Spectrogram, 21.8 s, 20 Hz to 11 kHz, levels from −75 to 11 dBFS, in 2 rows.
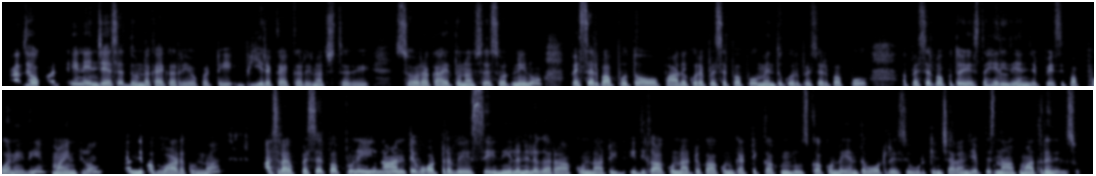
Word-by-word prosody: అది 215 Hz, +3 st, -3 dB
ఒకటి. 230 Hz, +6 st, -8 dB
నేను 235 Hz, -3 st, +3 dB
చేసే 210 Hz, +6 st, +3 dB
దొండకాయ 190 Hz, +3 st, 0 dB
కర్రీ 180 Hz, -3 st, -4 dB
ఒకటి, 165 Hz, +3 st, -8 dB, 0.2 s
బీరకాయ 200 Hz, +2 st, -1 dB
కర్రీ 185 Hz, -2 st, -5 dB
నచ్చుతది, 170 Hz, 0 st, -6 dB, 0.4 s
సొరకాయతో 200 Hz, -1 st, +1 dB
నచ్చుతది. 185 Hz, 0 st, -2 dB
సో, -, -, +2 dB, 0.2 s
నేను 205 Hz, +5 st, +4 dB, 0.4 s
పెసరపప్పుతో 215 Hz, -1 st, +2 dB, 0.3 s
పాలకూర, 195 Hz, +3 st, +1 dB
పెసరపప్పు, 205 Hz, 0 st, -1 dB
మెంతికూర 200 Hz, +2 st, -1 dB
పెసరపప్పు, 195 Hz, +1 st, -2 dB, 0.5 s
పెసరపప్పుతో 235 Hz, +1 st, 0 dB
చేస్తా. 175 Hz, 0 st, -5 dB
హెల్దీ 180 Hz, 0 st, 0 dB
అని 165 Hz, -1 st, -1 dB
చెప్పేసి 155 Hz, 0 st, -8 dB
పప్పు 165 Hz, +4 st, -7 dB
అనేది 160 Hz, +5 st, -3 dB, 0.2 s
మా 185 Hz, -, +3 dB
ఇంట్లో 175 Hz, +3 st, -3 dB, 0.3 s
కందిపప్పు 215 Hz, 0 st, +4 dB
వాడకుండా. 165 Hz, -, 0 dB, 0.6 s
అసలు 220 Hz, 0 st, +4 dB
ఆ -, -, +7 dB
పెసరపప్పుని 255 Hz, +2 st, +3 dB
ఎలాంటి 225 Hz, +5 st, +4 dB
వాటర్ 210 Hz, 0 st, +3 dB
వేసి, 190 Hz, +2 st, 0 dB
నీళ్ల 195 Hz, +2 st, +5 dB
నీళ్లగా 205 Hz, -1 st, +3 dB
రాకుండా, 180 Hz, +1 st, -1 dB
అటు 180 Hz, -, -5 dB, 0.2 s
ఇది 205 Hz, -, -4 dB
కాకుండా, 210 Hz, 0 st, +3 dB
అటు 190 Hz, +2 st, -4 dB
కాకుండా, 185 Hz, -1 st, -1 dB
గట్టికి 180 Hz, 0 st, -7 dB
కాకుండా, 190 Hz, 0 st, 0 dB
లూజ్ 180 Hz, 0 st, -4 dB
కాకుండా 180 Hz, 0 st, -1 dB
ఎంత 170 Hz, +3 st, -3 dB
వాటర్ 190 Hz, 0 st, -2 dB
వేసి 185 Hz, +1 st, -7 dB
ఉడికించాలని 175 Hz, -1 st, -3 dB
చెప్పేసి 215 Hz, +5 st, -2 dB
నాకు 180 Hz, +1 st, -2 dB
మాత్రమే 195 Hz, 0 st, +2 dB
తెలుసు. 150 Hz, -, -9 dB
195 Hz, 155 wpm, -24 LUFS, 180-210 Hz, 0.6 s, ఆ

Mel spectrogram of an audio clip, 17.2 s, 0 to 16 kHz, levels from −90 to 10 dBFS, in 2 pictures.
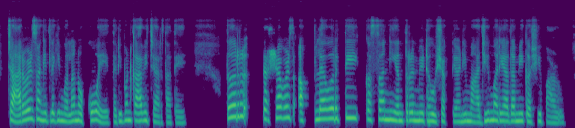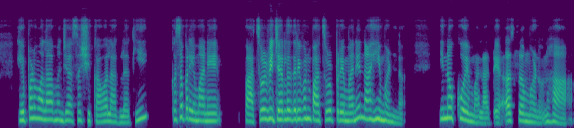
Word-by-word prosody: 4 225 Hz, -2 st, +2 dB
वेळा 265 Hz, +2 st, +2 dB
सांगितलं, 225 Hz, -5 st, -1 dB
की 230 Hz, -, -2 dB
मला 205 Hz, +2 st, -2 dB
नको 230 Hz, +3 st, -1 dB
आहे, 165 Hz, -3 st, -5 dB
तरी 200 Hz, +3 st, -4 dB
पण 235 Hz, 0 st, 0 dB
का 220 Hz, -1 st, +1 dB
विचारतात 175 Hz, -7 st, -7 dB
हे? 160 Hz, 0 st, -11 dB, 0.7 s
तर 335 Hz, +2 st, +3 dB, 0.3 s
तशा 300 Hz, +4 st, +1 dB
वेळेस 310 Hz, 0 st, -1 dB
आपल्यावरती 275 Hz, +6 st, +1 dB
कसं 260 Hz, +1 st, -1 dB
नियंत्रण 230 Hz, -1 st, +1 dB
मी 220 Hz, -, +2 dB
ठेवू 210 Hz, -1 st, +1 dB
शकते 195 Hz, -1 st, -7 dB
आणि 195 Hz, +1 st, -2 dB
माझी 180 Hz, +5 st, -3 dB
मर्यादा 215 Hz, -2 st, -1 dB
मी -, -, +1 dB
कशी 200 Hz, +1 st, -4 dB
पाळू? 165 Hz, -1 st, -10 dB, 0.5 s
हे 235 Hz, -, +6 dB
पण 295 Hz, -, +4 dB
मला 255 Hz, -2 st, +3 dB
म्हणजे 235 Hz, -1 st, 0 dB
असं 225 Hz, +2 st, -5 dB
शिकावं 205 Hz, -2 st, -2 dB
लागलं, 175 Hz, -4 st, -3 dB
की 270 Hz, +9 st, 0 dB, 0.4 s
कसं 315 Hz, +5 st, -1 dB
प्रेमाने 225 Hz, -5 st, +1 dB, 0.4 s
पाचवळ 210 Hz, +7 st, +2 dB
विचारलं 260 Hz, -1 st, +5 dB
तरी 265 Hz, 0 st, +4 dB
पण 280 Hz, 0 st, +3 dB
पाचवळ 245 Hz, 0 st, +1 dB
प्रेमाने 230 Hz, +3 st, +2 dB
नाही 270 Hz, -3 st, +4 dB
म्हणणं 190 Hz, -, +1 dB, 0.5 s
की 275 Hz, -, -1 dB
नकोय 290 Hz, -4 st, +4 dB
मला 165 Hz, -6 st, -3 dB
ते 165 Hz, -, -1 dB
असं 220 Hz, 0 st, +1 dB
म्हणून 180 Hz, -1 st, -4 dB
हां. 190 Hz, -, -1 dB
225 Hz, 180 wpm, -22 LUFS, 200-260 Hz, 0.7 s, हे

